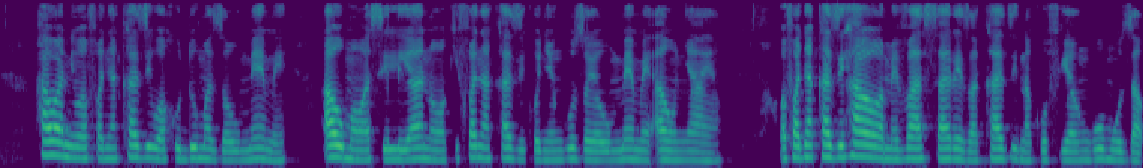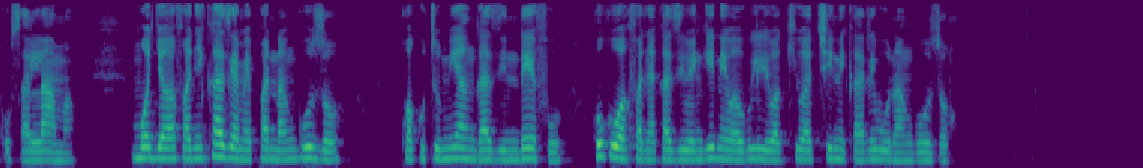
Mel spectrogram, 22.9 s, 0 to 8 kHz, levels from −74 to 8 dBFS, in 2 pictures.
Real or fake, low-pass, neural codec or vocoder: real; 7.2 kHz; none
